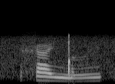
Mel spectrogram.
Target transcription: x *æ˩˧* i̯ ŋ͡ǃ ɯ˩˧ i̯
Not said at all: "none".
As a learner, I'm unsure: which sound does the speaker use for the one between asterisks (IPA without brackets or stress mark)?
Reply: æ˥˧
